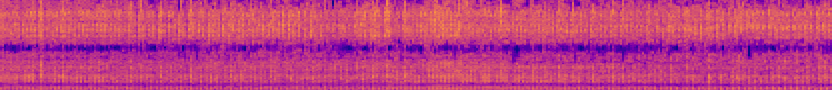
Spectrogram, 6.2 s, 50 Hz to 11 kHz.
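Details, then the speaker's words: Suzuki LT80 two-stroke ATV just after a top-end rebuild with new cylinder and piston, pressure-tested at about 120 psi, started once the fuel was turned on. It fires up crisp and buzzy and holds a steady, even run with a small rev rise: normal, healthy running. "That would have turned the fuel on, wouldn't it? That's better sounding."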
